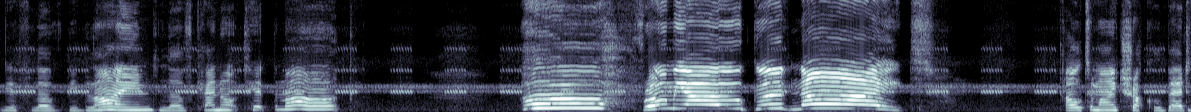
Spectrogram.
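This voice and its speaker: An actress playing a mocking, bawdy, theatrical young friend in an amateur Shakespeare audio drama, recorded at home on a phone. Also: female voice, high-pitched, background noise. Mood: dismissive.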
